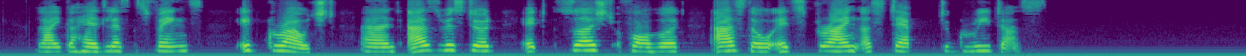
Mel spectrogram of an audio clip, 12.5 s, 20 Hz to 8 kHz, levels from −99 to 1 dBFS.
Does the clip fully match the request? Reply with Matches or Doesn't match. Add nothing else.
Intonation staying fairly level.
Matches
